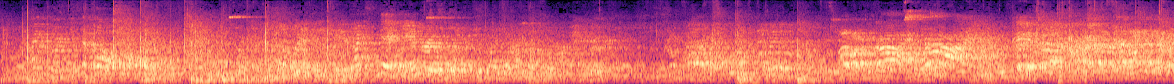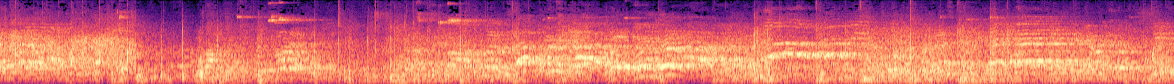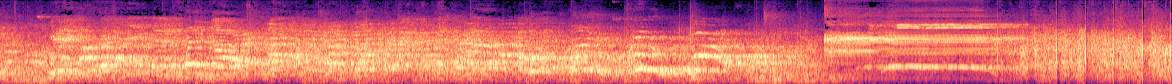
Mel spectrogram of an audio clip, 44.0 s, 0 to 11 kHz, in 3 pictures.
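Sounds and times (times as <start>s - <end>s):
sneakers squeaking: 1.8s - 3.5s, 5.2s - 5.8s, 11.2s - 12.0s, 16.1s - 23.0s, 24.1s - 27.6s, 28.6s - 30.0s, 36.9s - 37.3s
scoreboard horn buzzing: 39.6s - 41.4s.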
